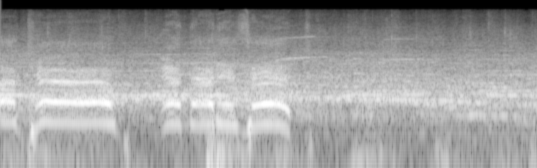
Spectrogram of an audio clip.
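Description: A man's excited, drawn-out shouting: two long cries in the first two seconds. These give way to the steady noise of a fight crowd.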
